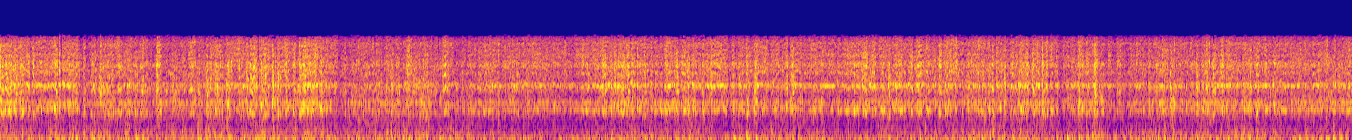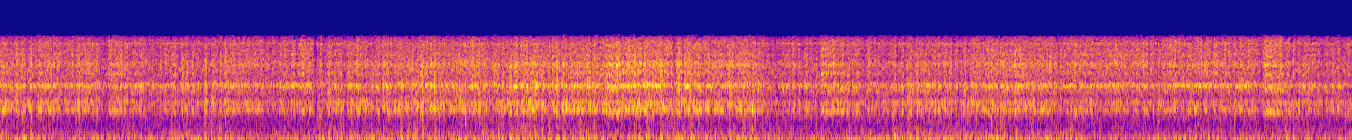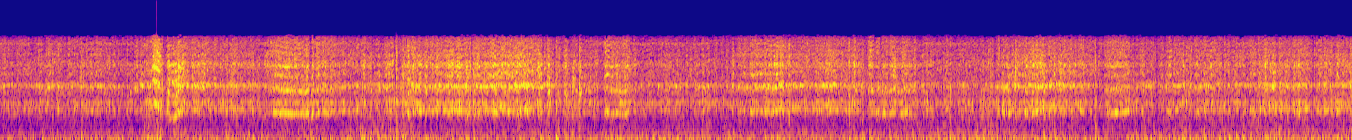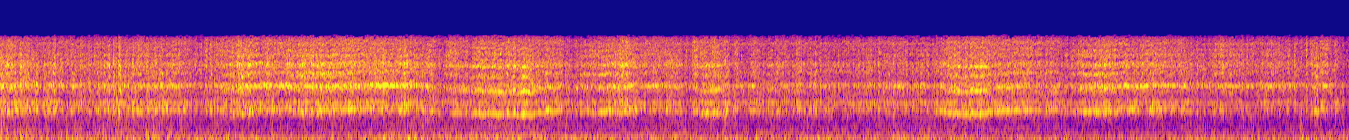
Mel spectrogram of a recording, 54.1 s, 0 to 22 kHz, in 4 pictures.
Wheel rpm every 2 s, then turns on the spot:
220, 220, 220, 230, 230, 230, 230, 230, 230, 230, 230, 230, 230, 230, 230, 220, 220, 220, 220, 230, 230, 230, 220, 220, 230, 230, 230.
none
